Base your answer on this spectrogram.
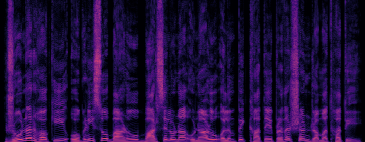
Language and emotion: Gujarati, neutral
